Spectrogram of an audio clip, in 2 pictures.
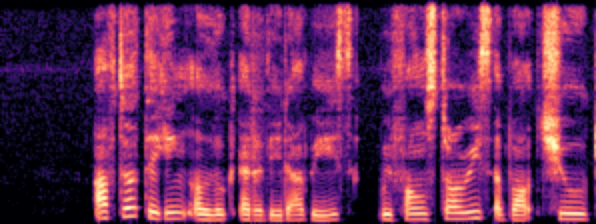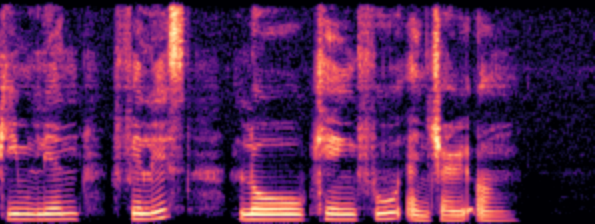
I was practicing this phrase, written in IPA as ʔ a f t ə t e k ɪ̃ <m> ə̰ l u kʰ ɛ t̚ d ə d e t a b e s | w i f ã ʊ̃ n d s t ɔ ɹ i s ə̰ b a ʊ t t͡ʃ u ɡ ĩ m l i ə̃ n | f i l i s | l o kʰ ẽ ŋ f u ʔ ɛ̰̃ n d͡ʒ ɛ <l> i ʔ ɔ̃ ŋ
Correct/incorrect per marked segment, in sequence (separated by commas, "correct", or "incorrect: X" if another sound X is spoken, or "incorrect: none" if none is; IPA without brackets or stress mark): incorrect: ŋ, incorrect: ɹ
